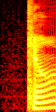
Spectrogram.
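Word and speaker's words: Kean: Alors, euh, on me dit que ça se prononce Kin, visiblement. Alors, je, sais pas. – Mathieu a dit c'est Moïse Kin.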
